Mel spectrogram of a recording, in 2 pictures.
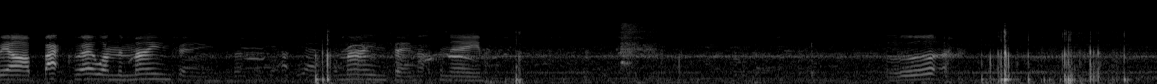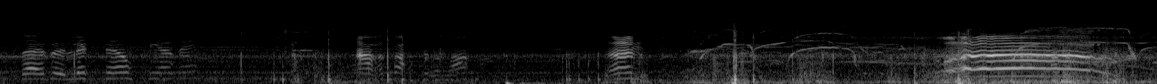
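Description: Riders on a roller coaster scream and shout close by.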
